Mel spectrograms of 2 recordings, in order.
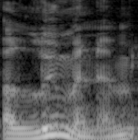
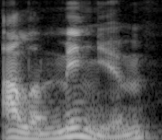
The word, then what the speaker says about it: aluminium: to say its name if you picked aluminum you're presumably from somewhere in north america my apologies life does get better i promise and if you said aluminium you know the proper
